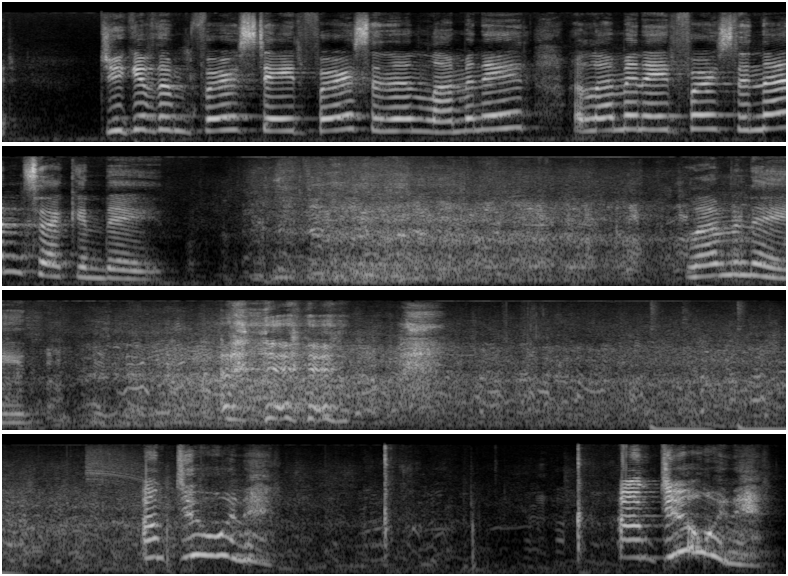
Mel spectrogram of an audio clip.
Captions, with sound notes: Do you give them first aid first and then lemonade or lemonade first, and then second aid? Lemonade. [giggling] I'm doing it. I'm doing it.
